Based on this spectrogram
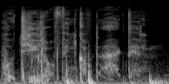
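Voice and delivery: breathy hushed whisper. Real, not acted. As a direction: whisper near a film set. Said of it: "I fully have to whisper".

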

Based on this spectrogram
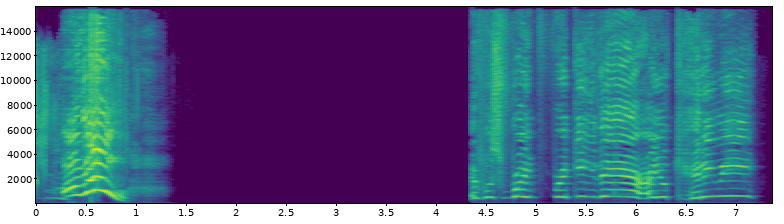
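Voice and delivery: high, loud anguished yell; real exasperated cry; frustrated shout. Real, not acted. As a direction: rage at the miss. Falls just short again.

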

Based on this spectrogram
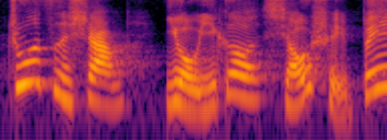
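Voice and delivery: ordinary talk, nothing marked

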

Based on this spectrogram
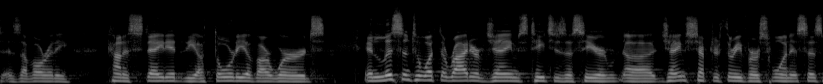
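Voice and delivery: ordinary talk

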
